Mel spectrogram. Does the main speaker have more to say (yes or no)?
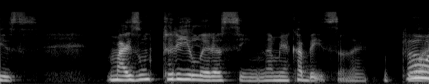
no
